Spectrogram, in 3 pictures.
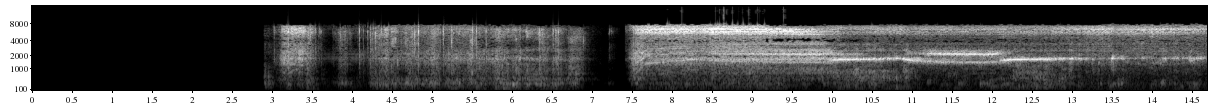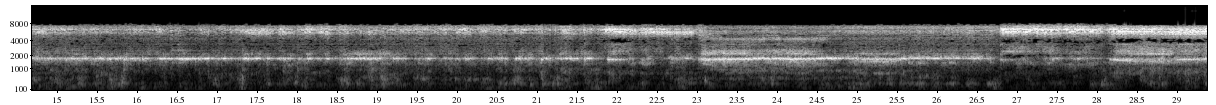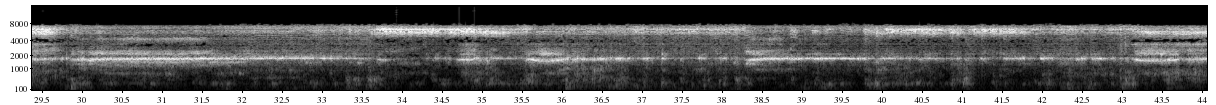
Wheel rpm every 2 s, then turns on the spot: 0, 10, 10, 30, 190, 220, 230, 230, 230, 230, 230, 230, 220, 230, 220, 220, 220, 230, 230, 230, 230, 230.
2-6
